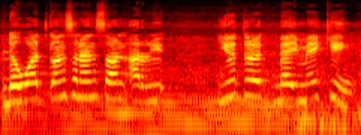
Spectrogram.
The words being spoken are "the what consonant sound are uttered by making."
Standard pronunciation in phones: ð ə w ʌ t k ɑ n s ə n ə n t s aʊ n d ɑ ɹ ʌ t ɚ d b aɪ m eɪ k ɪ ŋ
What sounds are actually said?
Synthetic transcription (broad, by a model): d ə w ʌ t k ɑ n s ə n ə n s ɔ n ɑ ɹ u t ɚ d b aɪ m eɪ k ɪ ŋ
